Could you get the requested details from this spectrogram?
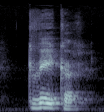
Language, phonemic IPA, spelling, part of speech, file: Dutch, /ˈkwekər/, kweker, noun, Nl-kweker.ogg
- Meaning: 1. nurseryman, cultivator 2. breeder (e.g. of fish)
